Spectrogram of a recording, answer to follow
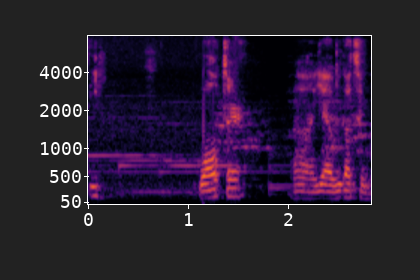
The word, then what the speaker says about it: Edie: And Eddie Finch. Who was Eddie? Oh, we didn't get to Eddie, the girl. Edie, it's Edie. It's pronounced Edie.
